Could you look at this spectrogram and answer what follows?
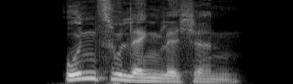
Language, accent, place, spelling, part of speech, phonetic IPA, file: German, Germany, Berlin, unzulänglichen, adjective, [ˈʊnt͡suˌlɛŋlɪçn̩], De-unzulänglichen.ogg
- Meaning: inflection of unzulänglich: 1. strong genitive masculine/neuter singular 2. weak/mixed genitive/dative all-gender singular 3. strong/weak/mixed accusative masculine singular 4. strong dative plural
